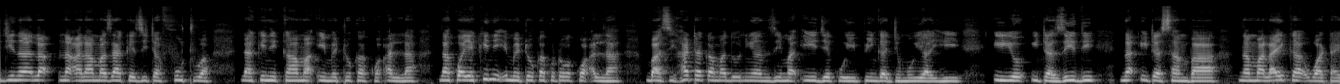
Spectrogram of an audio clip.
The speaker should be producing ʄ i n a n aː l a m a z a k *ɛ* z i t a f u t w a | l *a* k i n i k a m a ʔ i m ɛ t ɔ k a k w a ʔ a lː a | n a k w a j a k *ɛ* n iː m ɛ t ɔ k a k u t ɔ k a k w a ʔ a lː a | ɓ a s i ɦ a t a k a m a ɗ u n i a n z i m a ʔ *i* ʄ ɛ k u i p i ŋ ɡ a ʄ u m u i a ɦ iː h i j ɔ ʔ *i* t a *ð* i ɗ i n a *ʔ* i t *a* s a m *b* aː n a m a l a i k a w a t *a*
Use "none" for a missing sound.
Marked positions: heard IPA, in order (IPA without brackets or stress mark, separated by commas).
ɛ, a, i, i, i, z, ʔ, a, b, a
